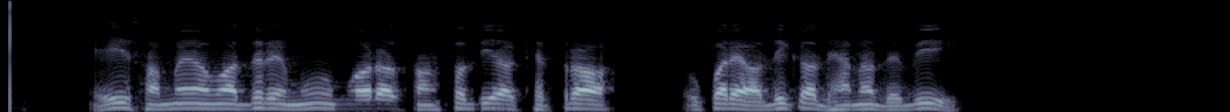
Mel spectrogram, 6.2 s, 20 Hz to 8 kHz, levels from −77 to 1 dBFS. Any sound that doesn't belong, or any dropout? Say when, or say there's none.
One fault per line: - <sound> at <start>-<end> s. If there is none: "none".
none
